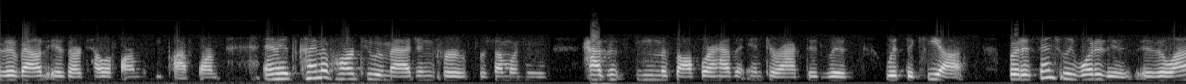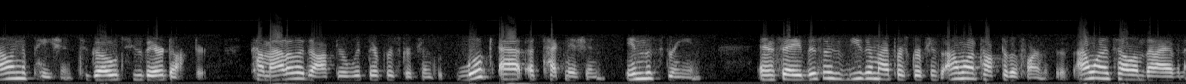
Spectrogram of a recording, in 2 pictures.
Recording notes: called in to SmallCapVoice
